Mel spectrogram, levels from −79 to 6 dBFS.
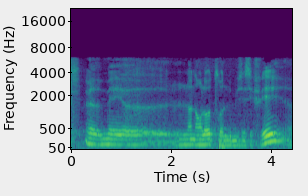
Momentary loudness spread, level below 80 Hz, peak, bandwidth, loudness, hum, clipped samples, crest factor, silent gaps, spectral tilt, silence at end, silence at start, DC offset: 10 LU; -40 dBFS; -2 dBFS; 6.4 kHz; -19 LUFS; none; under 0.1%; 16 dB; none; -7 dB/octave; 0 s; 0 s; under 0.1%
